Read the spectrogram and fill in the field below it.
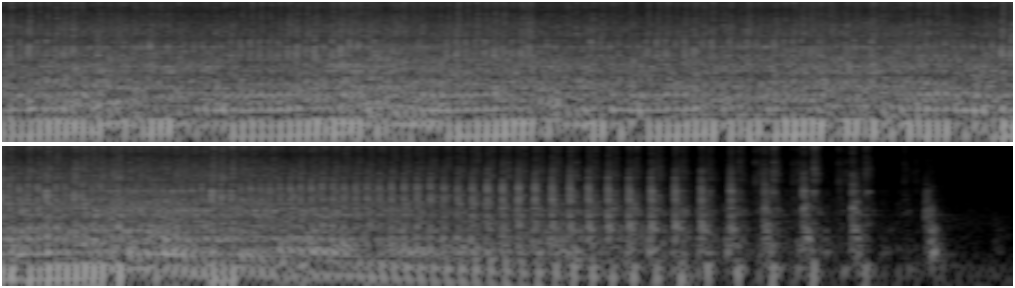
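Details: Honda mower that wouldn't start in spring after proper winter storage: runs evenly, then is shut off and coasts down with slowing pulses; runs cleanly.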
